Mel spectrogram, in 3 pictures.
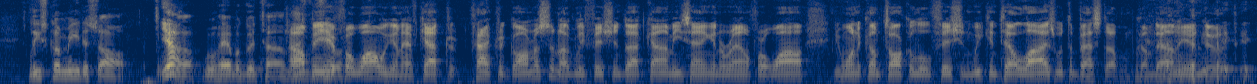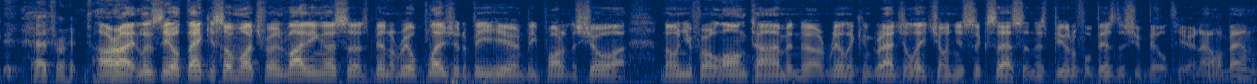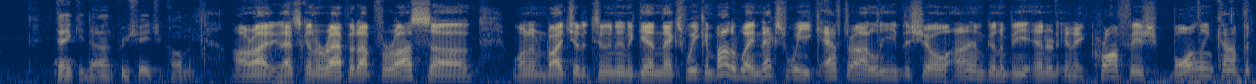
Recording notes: on location at Scott's Marine in Alberta, Alabama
